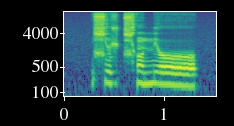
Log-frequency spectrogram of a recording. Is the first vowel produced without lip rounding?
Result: no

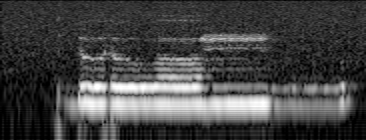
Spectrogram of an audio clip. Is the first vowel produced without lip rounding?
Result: no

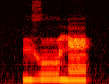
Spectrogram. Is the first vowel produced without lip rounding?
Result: yes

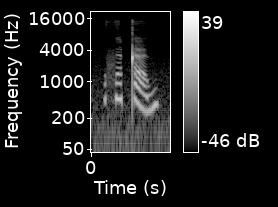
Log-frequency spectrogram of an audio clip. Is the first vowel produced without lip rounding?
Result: yes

